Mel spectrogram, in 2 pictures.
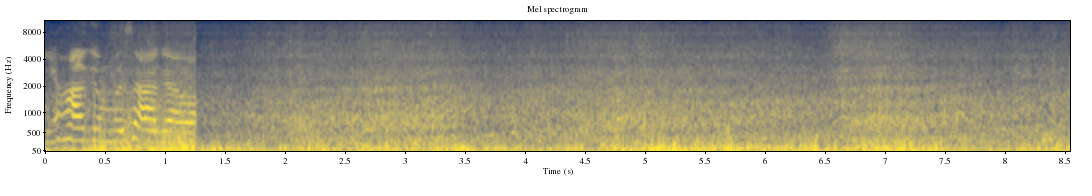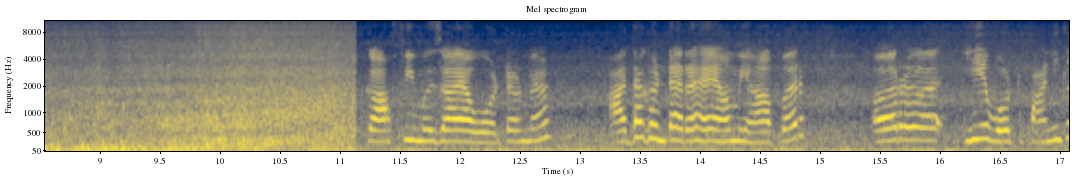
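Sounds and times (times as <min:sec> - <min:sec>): wind buffeting microphone: 0:00.0 - 0:17.0
small waves breaking: 0:00.9 - 0:11.2.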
